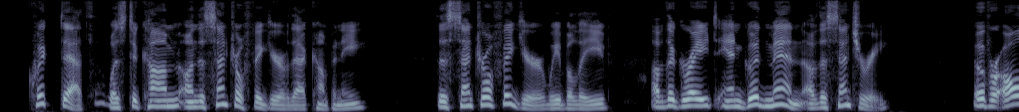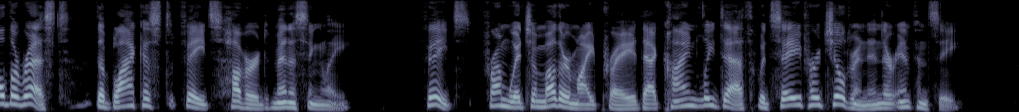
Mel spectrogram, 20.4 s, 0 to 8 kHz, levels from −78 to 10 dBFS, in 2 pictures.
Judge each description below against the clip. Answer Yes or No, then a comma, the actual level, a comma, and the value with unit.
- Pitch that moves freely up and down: Yes, wide, 7.9 semitones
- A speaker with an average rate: Yes, average, 160 wpm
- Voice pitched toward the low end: No, medium, 145 Hz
